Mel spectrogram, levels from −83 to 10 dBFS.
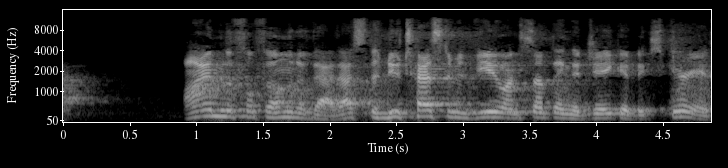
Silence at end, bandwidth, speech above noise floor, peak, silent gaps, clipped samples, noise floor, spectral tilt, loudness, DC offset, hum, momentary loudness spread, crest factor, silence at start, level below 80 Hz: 0 s; 12.5 kHz; 50 dB; -4 dBFS; none; under 0.1%; -75 dBFS; -2.5 dB/octave; -23 LUFS; under 0.1%; none; 8 LU; 22 dB; 0 s; -70 dBFS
